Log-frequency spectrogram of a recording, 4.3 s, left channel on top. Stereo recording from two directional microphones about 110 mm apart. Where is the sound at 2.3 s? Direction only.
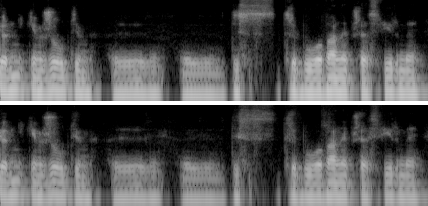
15° left (ahead or behind).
